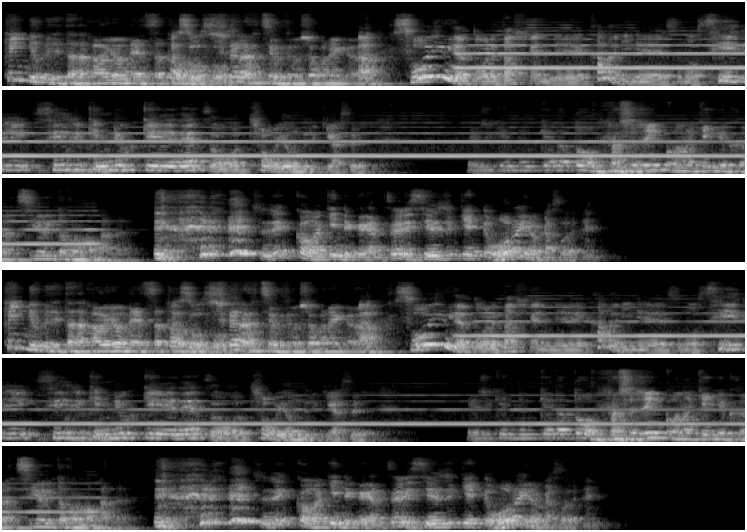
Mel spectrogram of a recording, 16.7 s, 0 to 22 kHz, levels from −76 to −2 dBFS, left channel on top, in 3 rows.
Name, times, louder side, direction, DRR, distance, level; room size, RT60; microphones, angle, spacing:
voice 1, 0.0-2.8 6.0-6.2 9.1-12.1, right 1 dB, 30° right, -1 dB, 1.0 m, -26 dB
voice 2, 1.3-1.9 2.7-8.5 12.3-15.6, left 2 dB, 45° left, -1 dB, 1.0 m, -25 dB
Trumpet, 3.4-11.9, left 5 dB, 65° left, 0.5 m, -28 dB
2.6 x 2.4 x 3.7 m, 0.38 s
head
